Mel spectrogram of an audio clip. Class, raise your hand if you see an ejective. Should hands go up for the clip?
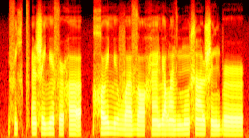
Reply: yes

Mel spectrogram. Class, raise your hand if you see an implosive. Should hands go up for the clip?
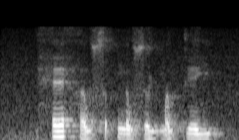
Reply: no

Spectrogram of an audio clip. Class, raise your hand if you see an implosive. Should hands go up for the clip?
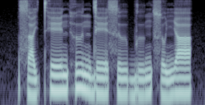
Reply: no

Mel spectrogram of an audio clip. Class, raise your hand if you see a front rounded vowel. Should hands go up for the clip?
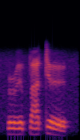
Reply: yes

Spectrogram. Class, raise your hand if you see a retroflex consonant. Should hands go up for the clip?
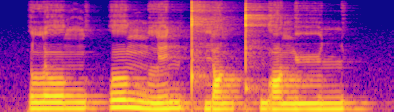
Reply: no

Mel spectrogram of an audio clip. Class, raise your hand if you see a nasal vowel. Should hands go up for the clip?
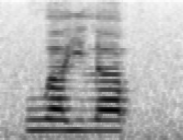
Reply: no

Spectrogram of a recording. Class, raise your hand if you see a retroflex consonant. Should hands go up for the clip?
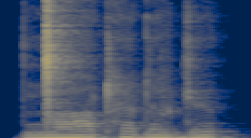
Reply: yes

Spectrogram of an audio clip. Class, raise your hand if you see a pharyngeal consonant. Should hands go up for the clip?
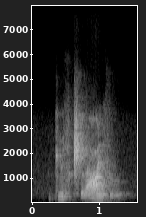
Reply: yes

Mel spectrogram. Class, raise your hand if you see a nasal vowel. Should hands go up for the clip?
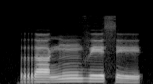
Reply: yes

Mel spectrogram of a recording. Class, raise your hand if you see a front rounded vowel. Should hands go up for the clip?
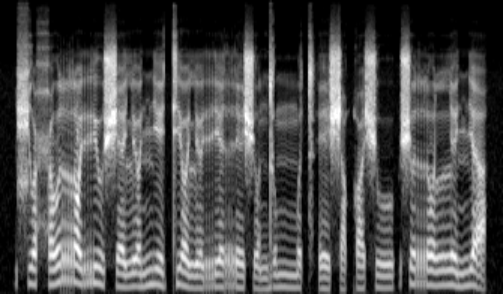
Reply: no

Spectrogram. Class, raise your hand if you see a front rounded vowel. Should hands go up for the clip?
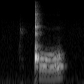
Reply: no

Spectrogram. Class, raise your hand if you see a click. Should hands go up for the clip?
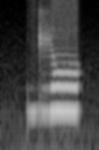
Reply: no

